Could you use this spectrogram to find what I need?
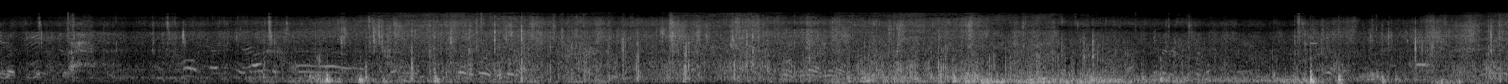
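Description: Ski poles plant with sharp clicks on the snow.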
